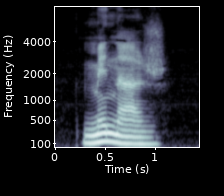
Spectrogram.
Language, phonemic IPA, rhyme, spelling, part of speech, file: French, /me.naʒ/, -aʒ, ménage, noun, Fr-ménage.ogg
- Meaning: 1. housework, housekeeping 2. household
